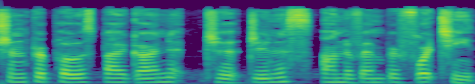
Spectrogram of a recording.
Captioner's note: speaking french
